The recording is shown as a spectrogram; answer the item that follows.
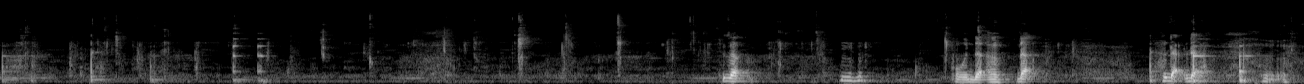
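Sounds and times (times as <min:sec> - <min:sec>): person chewing noodles: 0:00.1 - 0:09.6.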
